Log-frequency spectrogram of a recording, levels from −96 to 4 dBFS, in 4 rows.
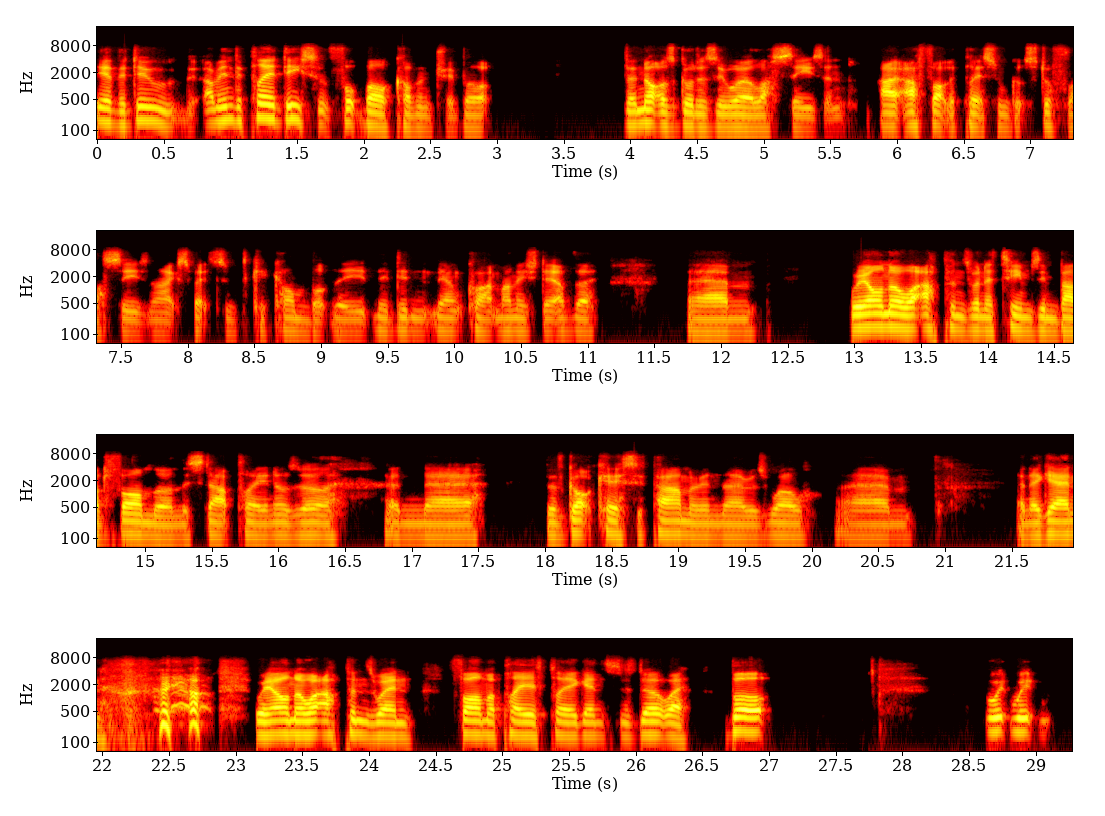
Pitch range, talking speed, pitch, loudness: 110-145 Hz, 195 wpm, 120 Hz, -25 LUFS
